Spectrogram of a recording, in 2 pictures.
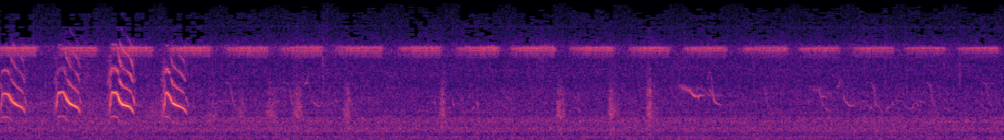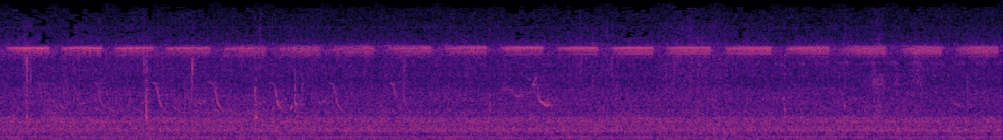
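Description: A few quick, high, falling bird chirps in the first second, over a steady outdoor noise with a faint low hum that runs on after them.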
